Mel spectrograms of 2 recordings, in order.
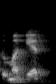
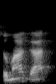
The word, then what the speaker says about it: Dumaget: nangyari doon sa mga dumaget. Dumaget po kasi yan ang pronunciation nila. They are commonly known as dumagat, yung ascription by others, but pag nagsalita po sila, dumaget kasi yung kanilang pinopronounce.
